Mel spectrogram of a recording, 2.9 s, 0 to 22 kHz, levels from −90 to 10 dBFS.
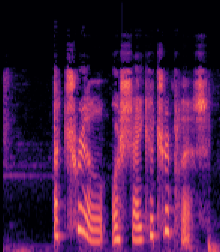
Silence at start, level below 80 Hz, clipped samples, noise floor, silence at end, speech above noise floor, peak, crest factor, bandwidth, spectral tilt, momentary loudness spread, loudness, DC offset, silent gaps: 0.05 s; -46 dBFS; under 0.1%; -47 dBFS; 0.05 s; 32 dB; 0 dBFS; 16 dB; 11 kHz; -2.5 dB/octave; 6 LU; -14 LUFS; under 0.1%; none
